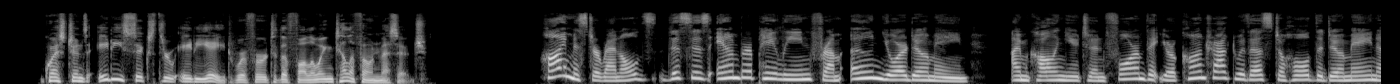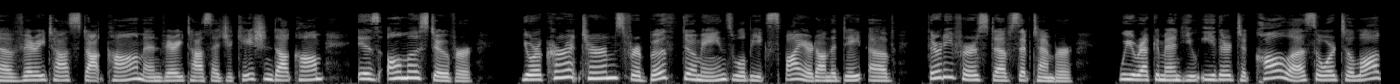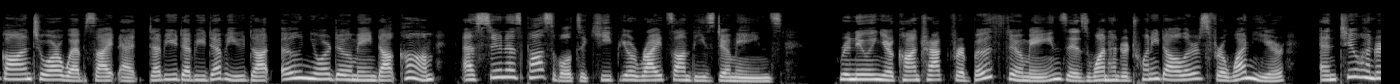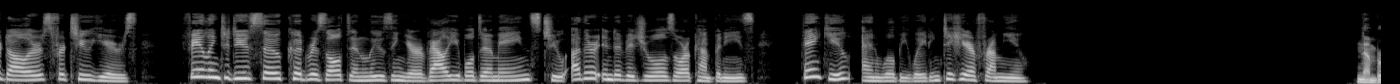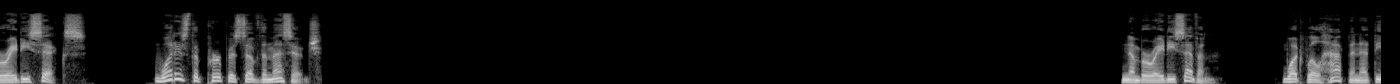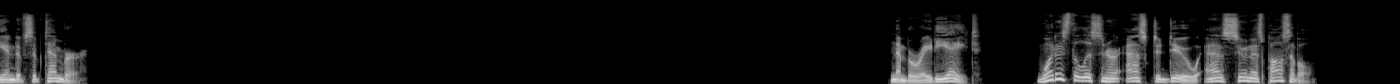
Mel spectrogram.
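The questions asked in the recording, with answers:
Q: What is the purpose of the message?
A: To remind him his domain contract is about to expire

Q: What will happen at the end of September?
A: His domain terms will expire

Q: What is the listener asked to do as soon as possible?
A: Call or log on to the website to renew the domains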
